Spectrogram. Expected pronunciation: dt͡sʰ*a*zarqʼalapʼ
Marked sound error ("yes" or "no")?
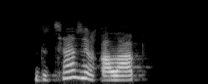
no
